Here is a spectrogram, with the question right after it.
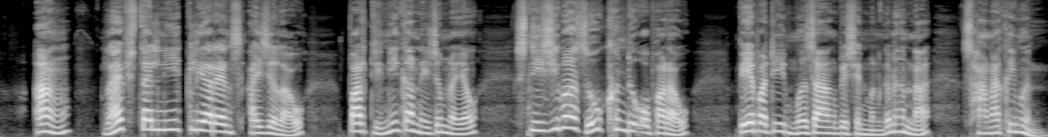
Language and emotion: Bodo, surprised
